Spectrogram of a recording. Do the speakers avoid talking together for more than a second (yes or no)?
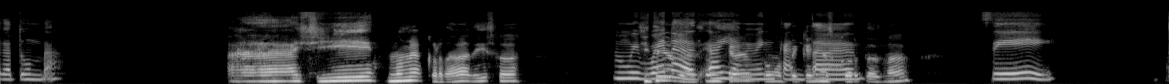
no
